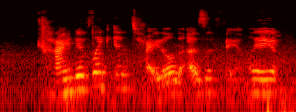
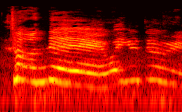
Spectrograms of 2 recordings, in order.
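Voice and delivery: much higher voice through laughter; laughing impression of a brother; 12 semitones higher, 10 dB louder, slower than usual. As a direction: call out to him, giggling. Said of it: "Anthony is like".

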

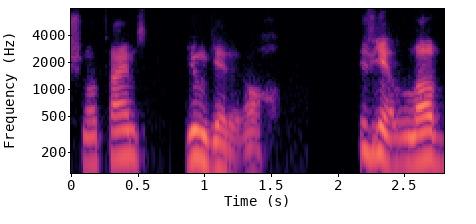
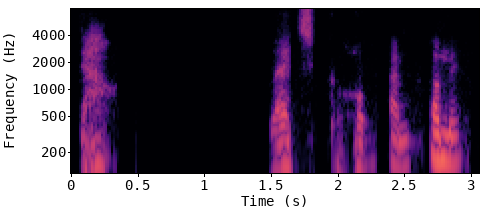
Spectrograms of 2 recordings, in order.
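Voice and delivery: soft eager reply; 5 semitones lower, 7 dB quieter than usual. Acted. Heart's eager quiet reply.

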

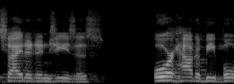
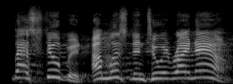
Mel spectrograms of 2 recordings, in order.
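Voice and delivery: annoyed retort; 7 semitones higher than usual. Retold or imitated.

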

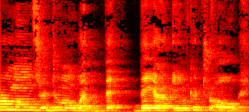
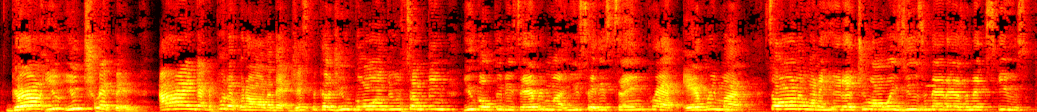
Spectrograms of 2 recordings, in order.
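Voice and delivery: put-on dismissive boyfriend; 6 semitones higher than usual. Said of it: "say something like".

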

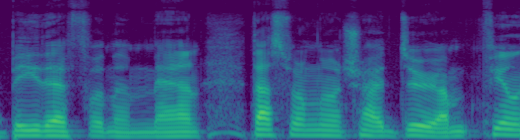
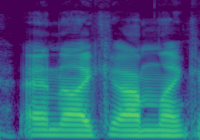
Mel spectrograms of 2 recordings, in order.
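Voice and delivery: usual speaking voice

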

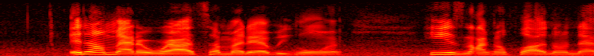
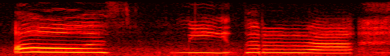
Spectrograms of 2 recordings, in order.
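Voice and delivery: bubbly voice; 13 semitones higher than usual. Retold or imitated. Friendly kid voiced cheerily.

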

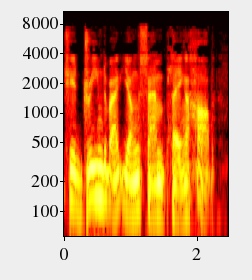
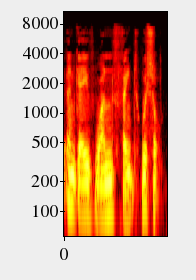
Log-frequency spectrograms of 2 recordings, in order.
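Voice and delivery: usual speaking voice

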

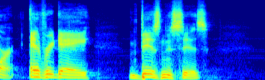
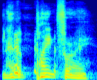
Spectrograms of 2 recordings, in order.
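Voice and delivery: bad British accent; 3 dB quieter than usual. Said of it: "I can't do the British accent".

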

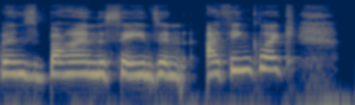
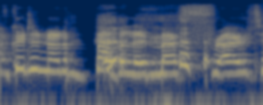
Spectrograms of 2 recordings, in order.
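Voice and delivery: higher, hammed-up British accent; mock UK accent; 4 semitones higher than usual. Joking about coming back from the UK, mock UK accent. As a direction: put on a silly UK accent through laughter. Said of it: "like, a U K accent".

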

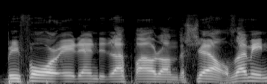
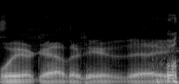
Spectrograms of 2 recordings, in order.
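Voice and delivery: much lower, soft, solemn preacher bass; deep wedding officiant; 11 semitones lower, 8 dB quieter than usual. Pretend. Friend asks for a wedding intro, answered in solemn deep bass. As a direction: open a wedding in your lowest solemn voice. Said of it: "give me the intro to the wedding".

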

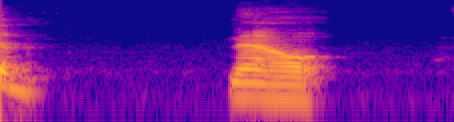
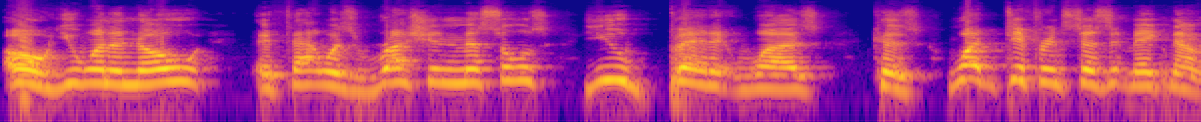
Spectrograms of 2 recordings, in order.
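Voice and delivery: high, put-on politician voice; hammed-up Hillary, pitched up; Hillary Clinton impression; 8 semitones higher, 3 dB louder than usual. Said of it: "Hillary Clinton's voice".

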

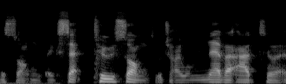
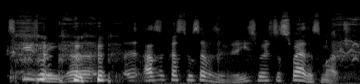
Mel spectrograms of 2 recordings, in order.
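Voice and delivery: higher, polite offended customer; primly offended caller; 7 semitones higher, faster than usual. Pretend. Customer complaining to agent.

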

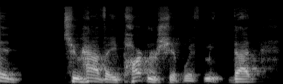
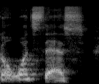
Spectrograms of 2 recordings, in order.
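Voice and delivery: surprised; 9 semitones higher than usual. Retold or imitated. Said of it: "And I'm like".

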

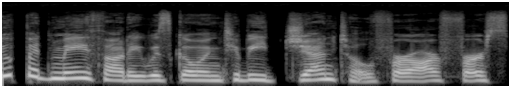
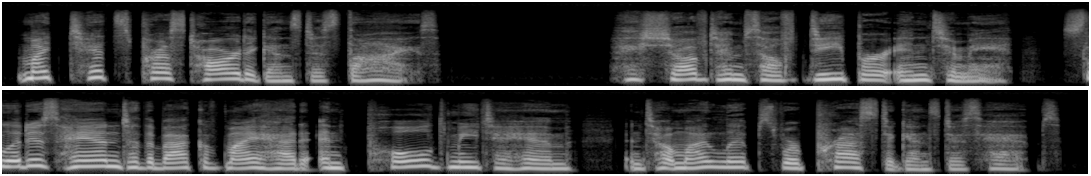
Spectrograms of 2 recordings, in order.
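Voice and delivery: ordinary delivery

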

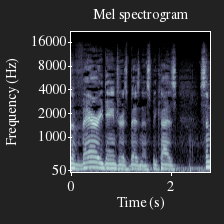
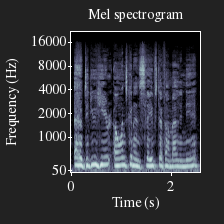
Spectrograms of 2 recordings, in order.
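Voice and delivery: higher, put-on tattling voice; mock scandalized gossip; 6 semitones higher than usual. Viewer pretending he was serious, mocked high voice. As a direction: spread the news in a mocking high voice.

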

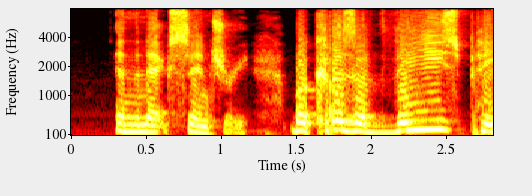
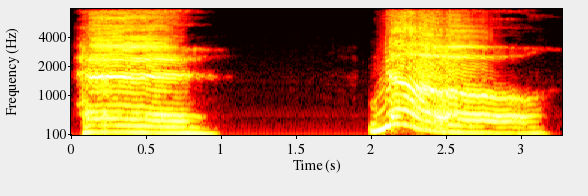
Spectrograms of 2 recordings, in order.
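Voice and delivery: dopey cashier voice; 5 semitones lower than usual. Retold or imitated.

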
